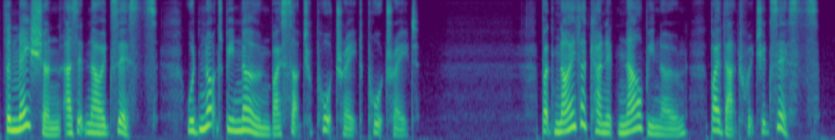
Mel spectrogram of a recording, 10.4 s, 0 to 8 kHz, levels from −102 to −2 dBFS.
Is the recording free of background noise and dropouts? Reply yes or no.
yes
